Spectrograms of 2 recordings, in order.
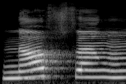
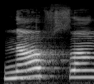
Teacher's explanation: یعنی کہ ناک میں اپنی آواز کو چھپانی ہے. جو نون کا جو ساؤنڈ نکلتا ہے نا تنوین سے، اس کو اپنے ناک میں چھپانا ہے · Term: اخفا کا قاعدہ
